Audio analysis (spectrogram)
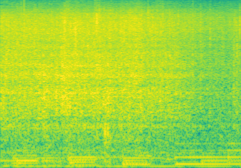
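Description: Chopped tomatoes cook in a pan for tomato rava bath, giving off a continuous, close, even sizzle and frying crackle with no talking.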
